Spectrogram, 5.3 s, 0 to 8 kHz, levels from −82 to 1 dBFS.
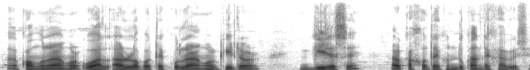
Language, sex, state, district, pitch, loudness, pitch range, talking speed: Assamese, male, Assam, Sonitpur, 105 Hz, -19 LUFS, 100-110 Hz, 190 wpm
